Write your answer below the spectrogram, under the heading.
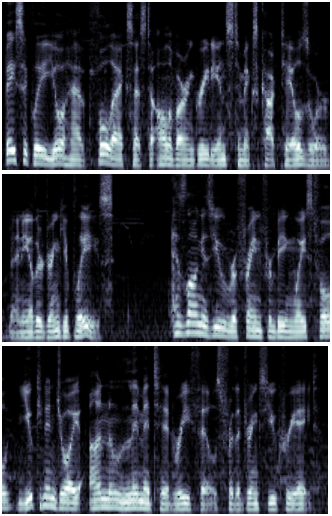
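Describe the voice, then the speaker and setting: An actor playing a polite, welcoming event organizer with a courteous, formal manner in a video game. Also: male voice, on the low side, lively intonation, moderate pace, slight background noise, natural voice.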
